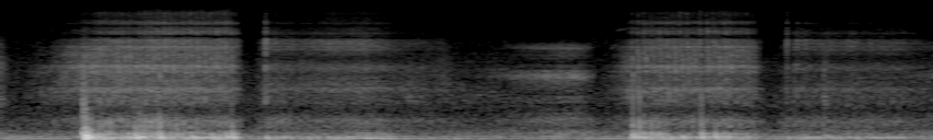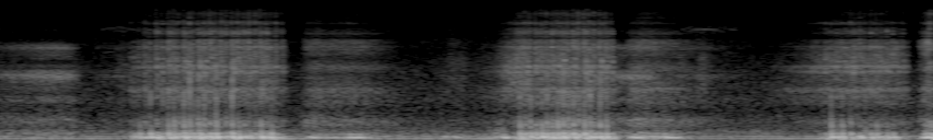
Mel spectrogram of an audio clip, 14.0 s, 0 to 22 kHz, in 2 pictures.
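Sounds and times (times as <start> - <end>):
puppy snoring: 0.4 - 3.2, 3.8 - 10.0, 10.7 - 12.3, 12.9 - 14.0
soft breath: 11.5 - 13.2.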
